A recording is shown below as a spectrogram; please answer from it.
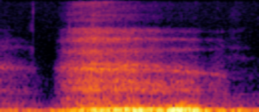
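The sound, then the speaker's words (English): A person takes one big, deep breath during a hand-tapping exercise. The breath is soft and airy, swells to a fuller rush in the middle, then trails off, with no talk over it. “So to begin with, I want you to tap on the side of the hand, take a nice big deep breath.”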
